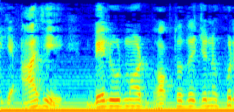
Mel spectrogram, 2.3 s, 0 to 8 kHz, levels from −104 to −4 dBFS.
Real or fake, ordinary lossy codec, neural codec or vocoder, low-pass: real; AAC, 48 kbps; none; 7.2 kHz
